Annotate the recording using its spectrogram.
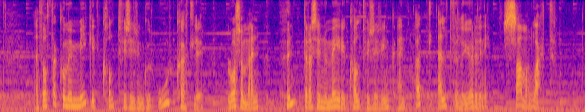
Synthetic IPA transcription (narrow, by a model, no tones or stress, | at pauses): ɛ̰nθowht̪ʰːaɾkʰɔːmɪmɪːcɪt̪kʰɔlt̪fɪsiɾiŋkʏɾuːɾ̥kʰœht̪lɪ̰ | lɔːsamɛ̰nː | hʏnt̪ɾasiːnʏmeːjɾɪkʰɔlt̪fɪs̬iɾiŋkɛ̰nœt̪lɛ̰lt̪fɪla̰jœɾðɪ̰nʔɪ̰ | saːma̰nla̰xt̪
